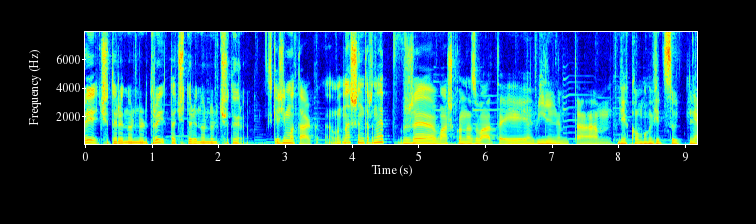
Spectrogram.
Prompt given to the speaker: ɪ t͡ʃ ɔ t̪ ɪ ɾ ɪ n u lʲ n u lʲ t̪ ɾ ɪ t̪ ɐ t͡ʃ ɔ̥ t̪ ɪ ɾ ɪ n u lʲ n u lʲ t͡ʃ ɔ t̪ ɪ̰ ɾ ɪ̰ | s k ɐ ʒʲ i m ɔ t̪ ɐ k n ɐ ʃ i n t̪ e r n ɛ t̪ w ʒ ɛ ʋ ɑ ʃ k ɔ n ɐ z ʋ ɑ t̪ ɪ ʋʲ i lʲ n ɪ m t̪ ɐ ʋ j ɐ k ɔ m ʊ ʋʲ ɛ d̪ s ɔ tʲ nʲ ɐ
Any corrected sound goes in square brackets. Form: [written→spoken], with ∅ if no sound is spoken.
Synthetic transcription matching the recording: ɪ t͡ʃ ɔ t̪ ɪ ɾ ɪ n u lʲ n u lʲ t̪ ɾ ɪ t̪ ɐ t͡ʃ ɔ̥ t̪ ɪ ɾ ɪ n u lʲ n u lʲ t͡ʃ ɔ t̪ ɪ̰ ɾ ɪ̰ | s k ɐ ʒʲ i m ɔ t̪ [ɐ→ɑ] k n [ɐ→ɑ] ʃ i n t̪ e r n ɛ t̪ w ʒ ɛ ʋ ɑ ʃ k ɔ n ɐ z ʋ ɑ t̪ ɪ ʋʲ i lʲ n ɪ m t̪ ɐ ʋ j ɐ k ɔ m ʊ ʋʲ [ɛ→i] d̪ s [ɔ→u] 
